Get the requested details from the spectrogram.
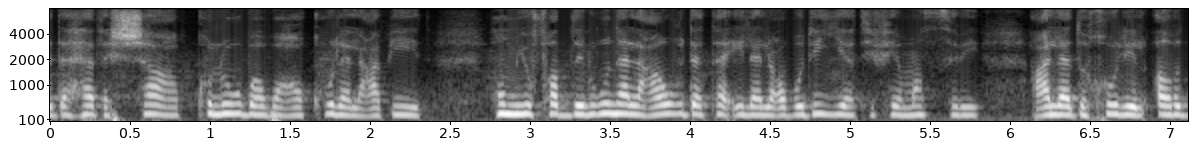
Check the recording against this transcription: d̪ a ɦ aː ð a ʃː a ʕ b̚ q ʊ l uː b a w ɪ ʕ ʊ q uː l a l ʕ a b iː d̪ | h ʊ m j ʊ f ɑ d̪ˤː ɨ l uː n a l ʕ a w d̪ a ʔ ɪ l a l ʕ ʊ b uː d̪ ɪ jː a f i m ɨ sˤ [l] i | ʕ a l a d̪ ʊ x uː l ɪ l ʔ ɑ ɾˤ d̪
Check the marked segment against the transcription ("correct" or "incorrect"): incorrect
